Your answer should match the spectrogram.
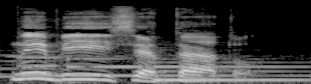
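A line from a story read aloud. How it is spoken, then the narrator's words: Cheerful. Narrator (Ukrainian): весело промовив Фред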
